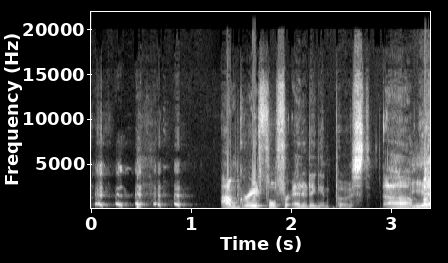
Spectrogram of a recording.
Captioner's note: laughing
